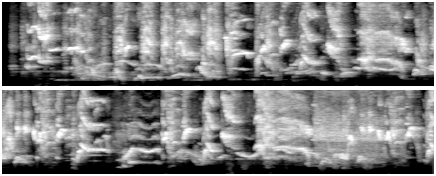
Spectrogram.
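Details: Fighting-style oriental magpie-robin song, meant for birds that have stopped singing: a dense, loud run of varied chirps, trills and quick whistled slurs, almost without pause, with a few lower steady whistles near the start.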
